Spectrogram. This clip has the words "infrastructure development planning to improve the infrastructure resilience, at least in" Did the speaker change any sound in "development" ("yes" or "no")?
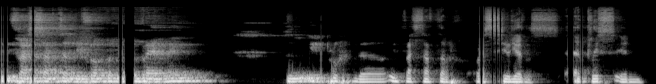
yes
